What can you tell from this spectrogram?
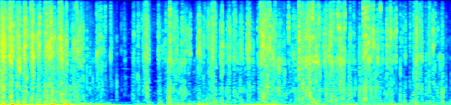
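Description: Plastic packaging around a hard drive crinkling and crackling as it is handled and unwrapped close to the microphone, dense and irregular throughout.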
